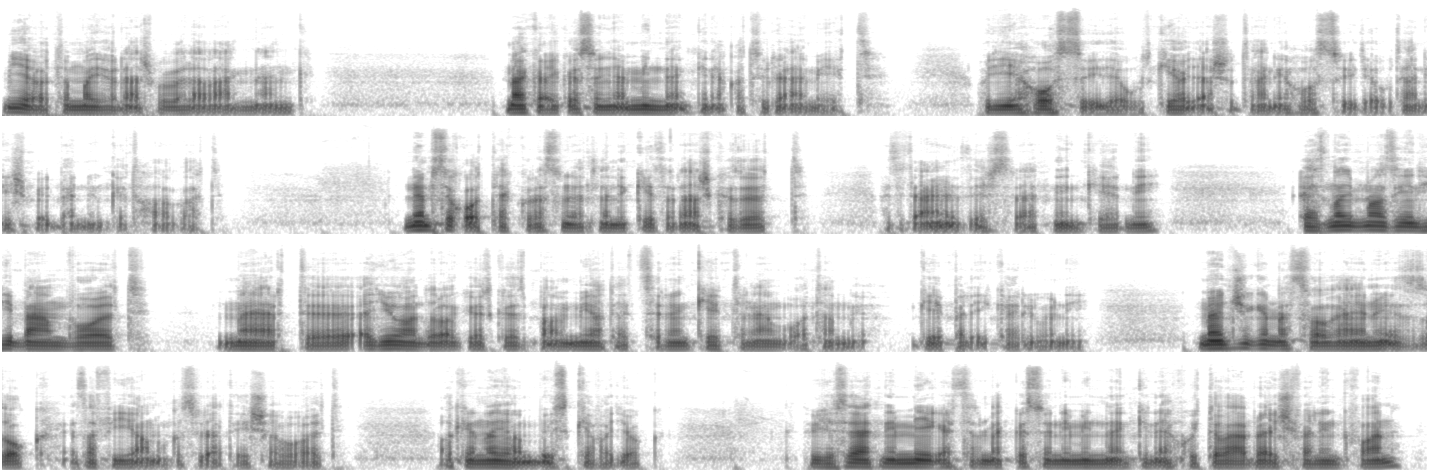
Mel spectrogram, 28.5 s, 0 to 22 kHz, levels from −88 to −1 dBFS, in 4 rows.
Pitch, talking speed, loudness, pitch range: 85 Hz, 180 wpm, -32 LUFS, 80-90 Hz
